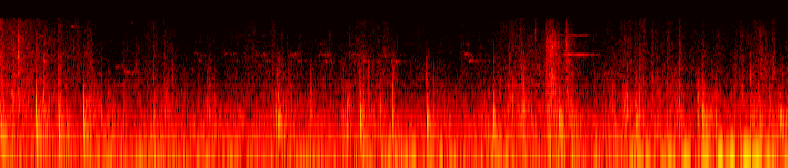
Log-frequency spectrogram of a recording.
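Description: A flag flaps and snaps in the wind.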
